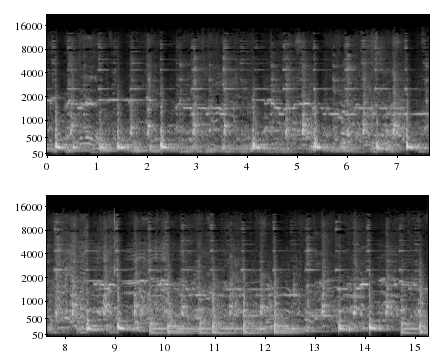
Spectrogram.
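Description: Oyama-bayashi festival music played live: transverse flutes carry the melody over taiko drum strokes and the clinking of small hand gongs, with voices calling out. A low held note joins about ten seconds in.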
